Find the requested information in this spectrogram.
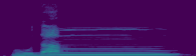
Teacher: تو تنوین، تو نون تنوین اس کو کہا جاتا ہے۔ تو نون تنوین کو ہم نے میم کے ساتھ ملایا، ہدم، دیکھیں گنہ ہو رہا، ہدم من ربہم، من ربہم، میم زیر نون من، میم زیر نون را، مر، را زبر با، رب، با زیر بی، مر ربی، ہا زیر میم ہم، مر ربہم، مر ربہم، مر ربہم۔ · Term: ادغام بالغنہ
